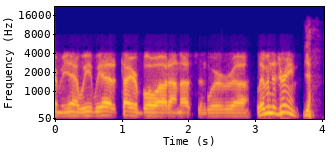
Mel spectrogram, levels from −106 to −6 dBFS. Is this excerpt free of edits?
no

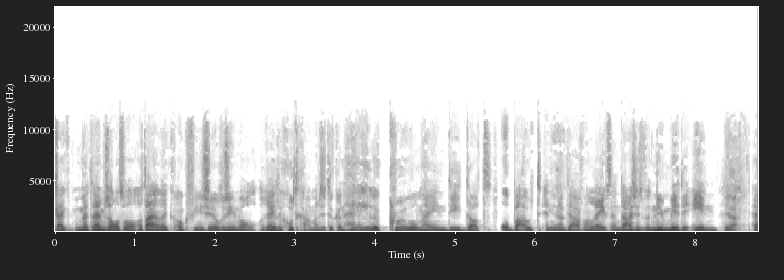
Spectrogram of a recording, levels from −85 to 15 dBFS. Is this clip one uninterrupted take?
no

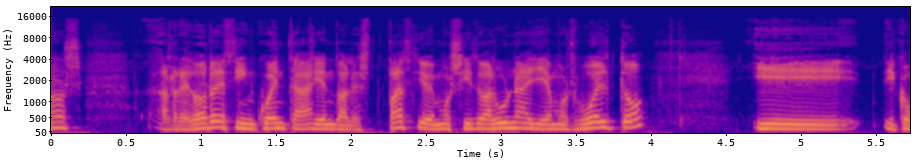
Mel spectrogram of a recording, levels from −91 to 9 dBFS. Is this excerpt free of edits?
no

